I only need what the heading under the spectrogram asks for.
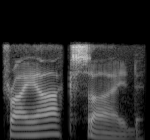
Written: trioxide

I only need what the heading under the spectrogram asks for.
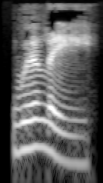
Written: Willie

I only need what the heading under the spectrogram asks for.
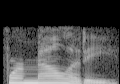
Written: formality

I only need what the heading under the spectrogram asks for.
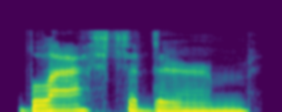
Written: blastodermatic

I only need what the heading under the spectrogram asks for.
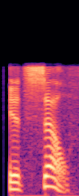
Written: itself

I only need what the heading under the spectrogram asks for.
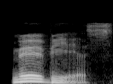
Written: mobius

